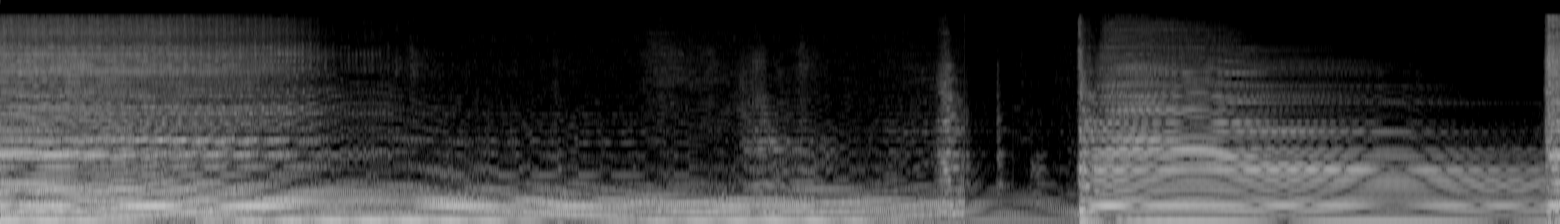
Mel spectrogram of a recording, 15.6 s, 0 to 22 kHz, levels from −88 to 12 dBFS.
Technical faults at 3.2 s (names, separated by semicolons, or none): none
